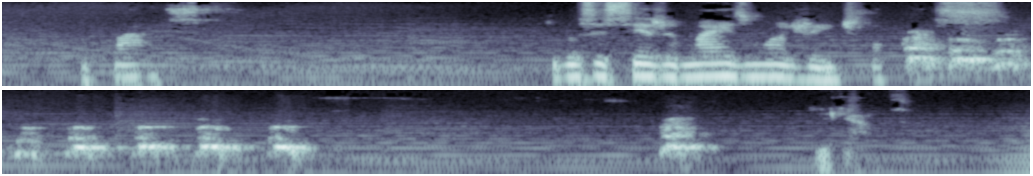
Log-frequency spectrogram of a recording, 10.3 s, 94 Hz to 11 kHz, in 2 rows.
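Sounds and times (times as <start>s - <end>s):
speech: 0.4s - 1.2s, 2.8s - 5.3s
dog barking: 4.4s - 7.0s, 8.4s - 8.8s.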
